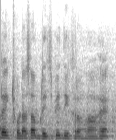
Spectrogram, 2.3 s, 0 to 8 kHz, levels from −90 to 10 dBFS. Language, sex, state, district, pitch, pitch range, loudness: Hindi, male, Telangana, Hyderabad, 130 Hz, 125-145 Hz, -19 LUFS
